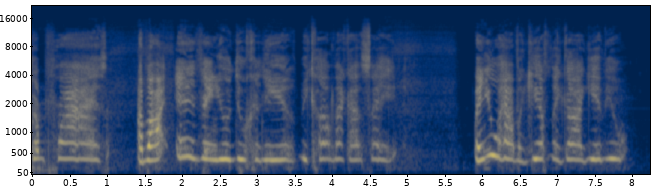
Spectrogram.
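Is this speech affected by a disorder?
Yes: ALS; shoulder subluxation with drooping arms, intubated once for high CO2, needs help with self-care; wheelchair, trach changed by ENT, Charleston VA ALS clinic quarterly with speech therapist, sometimes hard breathing.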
